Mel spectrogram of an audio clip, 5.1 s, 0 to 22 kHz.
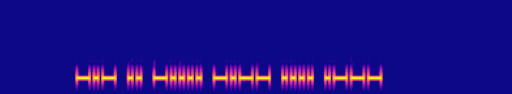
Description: Morse code, heard as a keyed tone, about 27 wpm, 700 Hz. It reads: KI6YHJ
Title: USA Call Signs - 6 Characters - Repeated 2x - 28wpm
